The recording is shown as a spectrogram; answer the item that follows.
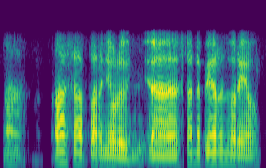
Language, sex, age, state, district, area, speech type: Malayalam, male, 18-30, Kerala, Idukki, rural, conversation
